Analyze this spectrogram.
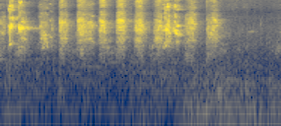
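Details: Lovebirds feeding on green food make a quick series of about ten bright, high chirps, evenly spaced, fading out after one and a half seconds into quiet background rustle.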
